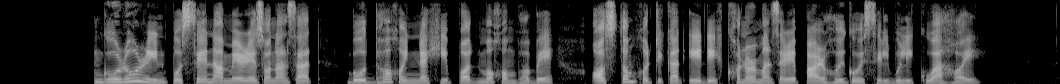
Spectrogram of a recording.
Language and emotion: Assamese, neutral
